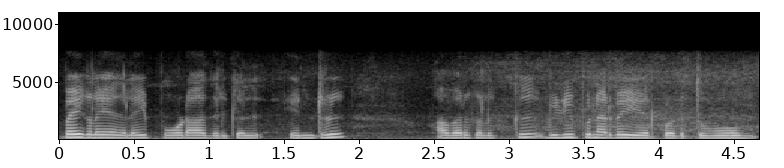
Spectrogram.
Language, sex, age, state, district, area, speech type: Tamil, female, 18-30, Tamil Nadu, Kallakurichi, rural, spontaneous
